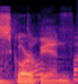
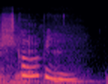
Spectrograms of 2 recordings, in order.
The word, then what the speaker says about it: Scorpion: How could you do that to Scorpion? Scorpio. He doesn't even know how to say the fucking name right. He says Scorpio.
